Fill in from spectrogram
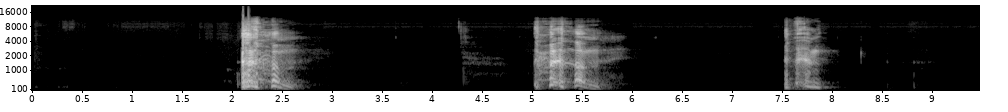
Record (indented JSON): {
  "three_cough_length": "9.5 s",
  "three_cough_amplitude": 32768,
  "three_cough_signal_mean_std_ratio": 0.21,
  "survey_phase": "beta (2021-08-13 to 2022-03-07)",
  "age": "45-64",
  "gender": "Male",
  "wearing_mask": "No",
  "symptom_none": true,
  "smoker_status": "Never smoked",
  "respiratory_condition_asthma": false,
  "respiratory_condition_other": false,
  "recruitment_source": "REACT",
  "submission_delay": "4 days",
  "covid_test_result": "Negative",
  "covid_test_method": "RT-qPCR"
}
